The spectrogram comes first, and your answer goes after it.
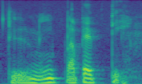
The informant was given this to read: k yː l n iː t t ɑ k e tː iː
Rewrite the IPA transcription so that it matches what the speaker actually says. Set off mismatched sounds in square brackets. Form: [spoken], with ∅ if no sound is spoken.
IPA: k [y] l n iː t t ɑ [p] e tː iː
